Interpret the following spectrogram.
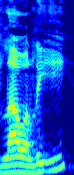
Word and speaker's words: Lauali'i: The way to say their last name is Lauali'i. I don't know. Where'd that extra vowel come from?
